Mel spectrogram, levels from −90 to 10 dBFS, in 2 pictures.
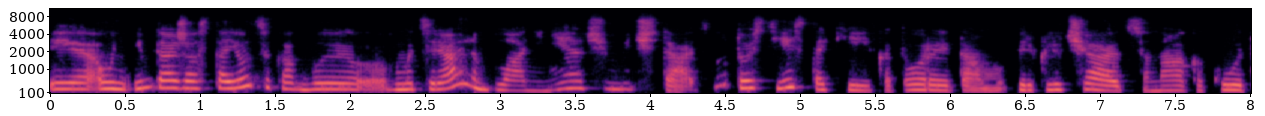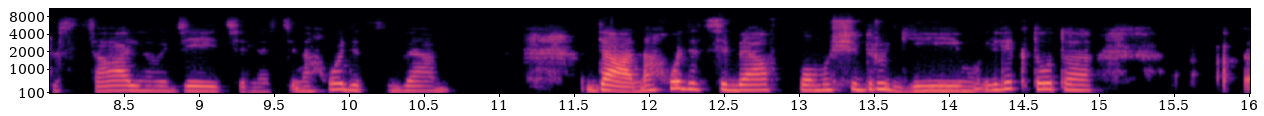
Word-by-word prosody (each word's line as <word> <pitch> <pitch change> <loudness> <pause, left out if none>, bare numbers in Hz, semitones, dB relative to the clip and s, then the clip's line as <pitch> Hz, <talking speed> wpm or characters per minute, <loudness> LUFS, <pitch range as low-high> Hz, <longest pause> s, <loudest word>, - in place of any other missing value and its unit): И 245 +1 +2
у 255 0 +3
им 250 +5 +2
даже 280 -2 +3
остается, 285 +5 +1
как 245 -5 -4
бы, 235 +2 +1
э, 225 - -3
в - - -11
материальном 230 - +1
плане 190 -4 -7
не 245 +9 -5
о 270 - -4
чем 250 -4 -8
мечтать. 235 - -5
Ну, 380 +4 -14
то 280 - +3
есть 280 0 +1
есть 315 +3 +1
такие, 210 -4 -4
которые 200 -1 -2
там 90 0 -7
переключаются 205 -3 -1
на 190 +1 -5
какую-то 195 0 -2
социальную 180 0 -2
деятельность 170 -2 -4
и - - -5
находят 195 +2 -2
себя. 180 0 -5 1.0
Да, 180 -7 +7
находят 235 +4 +2
себя 205 -1 +3
в 205 - -16
помощи 205 +3 +2
другим, 180 -5 +2
или 210 +5 +3
кто-то, 215 -6 +1 1.0
а - - -5
210 Hz, 145 wpm, -24 LUFS, 185-240 Hz, 1.0 s, Да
